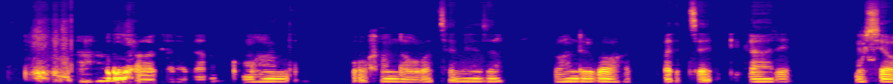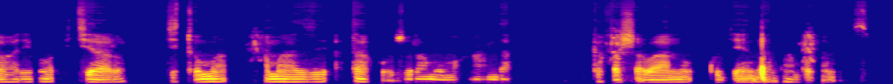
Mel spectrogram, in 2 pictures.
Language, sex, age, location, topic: Kinyarwanda, male, 25-35, Kigali, government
